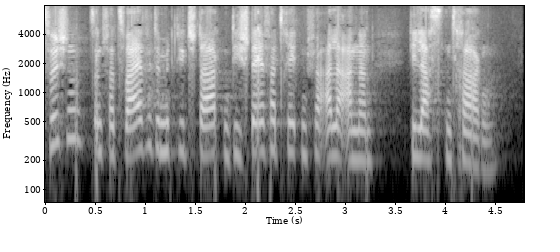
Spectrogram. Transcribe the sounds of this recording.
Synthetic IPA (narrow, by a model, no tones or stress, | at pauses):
t͡sv̥ɪʃn̩z̥ɪntfɛɐt͡sv̥aɪfl̩təmɪt̚ɡ̥liːtʃtaːtn̩d̥iːʃtɛlfɛɐtʁ̥eːtn̩fyːɐʔaləʔa̰ndɐʁn | d̥iːlastn̩tʁ̥aːɡŋ̩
